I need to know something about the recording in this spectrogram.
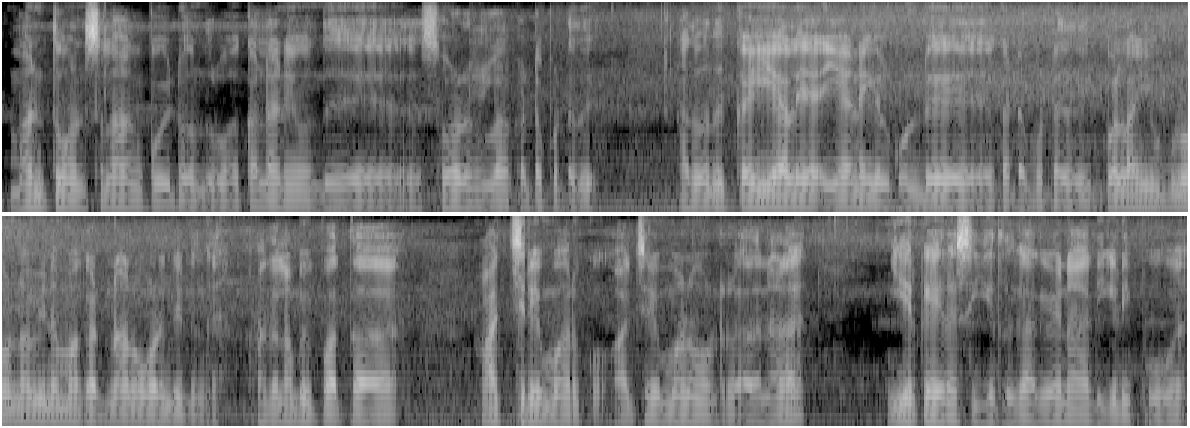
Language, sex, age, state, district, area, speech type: Tamil, male, 30-45, Tamil Nadu, Tiruchirappalli, rural, spontaneous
